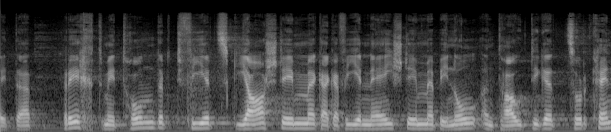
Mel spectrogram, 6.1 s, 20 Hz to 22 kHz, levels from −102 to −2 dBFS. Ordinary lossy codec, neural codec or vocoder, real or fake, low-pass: none; none; real; 14.4 kHz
